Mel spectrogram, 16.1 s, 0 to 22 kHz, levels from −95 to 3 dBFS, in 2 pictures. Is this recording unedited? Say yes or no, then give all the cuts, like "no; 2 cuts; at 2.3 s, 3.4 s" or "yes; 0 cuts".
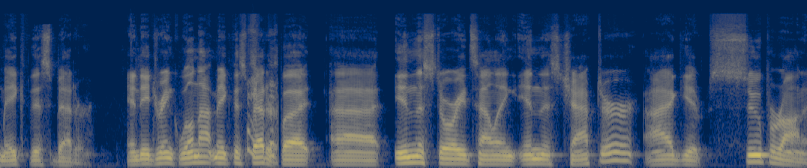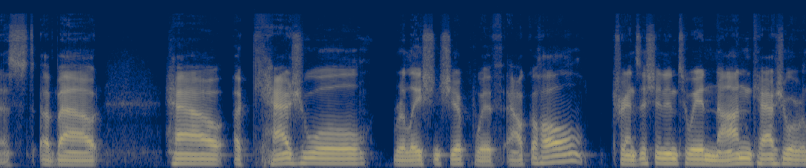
no; 1 cut; at 2.8 s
